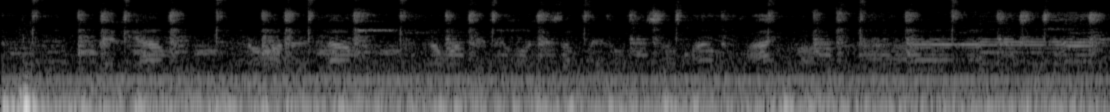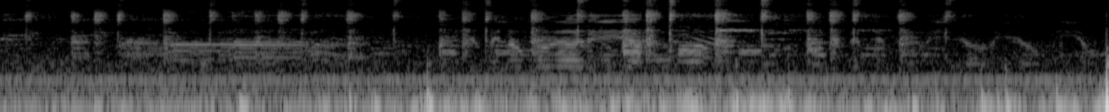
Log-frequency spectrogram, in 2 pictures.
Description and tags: Music from headphones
